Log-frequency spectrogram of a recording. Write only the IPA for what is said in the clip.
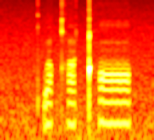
kʷʼʌqʰʌǃʰɒ

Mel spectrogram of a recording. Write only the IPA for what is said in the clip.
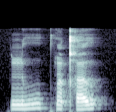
nuː kʷʰĩqʰʊ

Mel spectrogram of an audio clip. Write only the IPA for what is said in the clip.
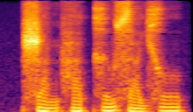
ʂa˨˩˨ŋha˨˩t̚xə˧˥w sa˨˩jxo˧

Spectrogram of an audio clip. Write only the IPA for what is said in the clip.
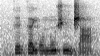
ke˦kɛ˦jo˧ nũ˦ʃĩ˦˨ d͡ʒa˨

